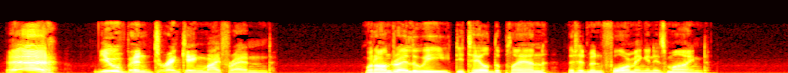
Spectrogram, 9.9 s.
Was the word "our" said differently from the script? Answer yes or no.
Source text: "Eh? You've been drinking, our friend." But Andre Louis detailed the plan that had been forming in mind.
yes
